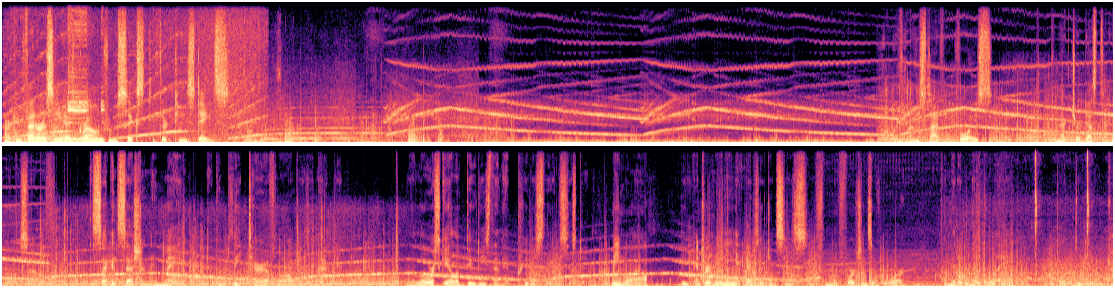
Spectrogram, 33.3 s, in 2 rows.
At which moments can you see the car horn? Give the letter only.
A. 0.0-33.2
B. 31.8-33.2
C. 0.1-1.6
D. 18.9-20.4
C.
